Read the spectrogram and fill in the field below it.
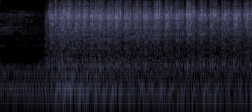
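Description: A sewing machine runs steadily with silk thread, stitching a cut-band front strip, starting abruptly after a brief quiet and continuing as a close, even mechanical whir with a rapid rhythmic pulse.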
